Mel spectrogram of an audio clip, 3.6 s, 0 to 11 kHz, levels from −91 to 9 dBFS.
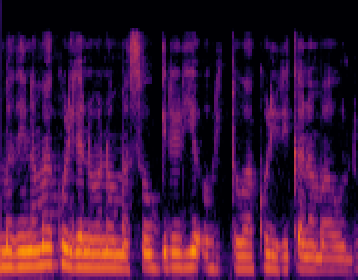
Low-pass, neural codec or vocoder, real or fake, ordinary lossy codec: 7.2 kHz; none; real; none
